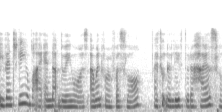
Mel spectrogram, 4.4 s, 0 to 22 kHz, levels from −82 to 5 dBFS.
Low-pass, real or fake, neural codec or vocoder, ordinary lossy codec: none; real; none; none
